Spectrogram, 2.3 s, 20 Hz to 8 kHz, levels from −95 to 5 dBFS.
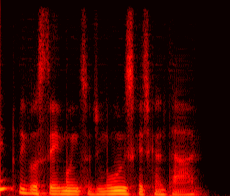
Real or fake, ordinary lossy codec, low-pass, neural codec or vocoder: fake; none; none; codec, 16 kHz, about 1 kbps, DyCAST, with the encoder's durations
